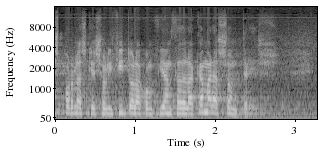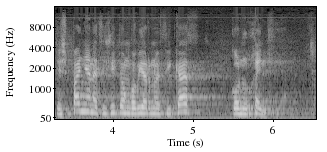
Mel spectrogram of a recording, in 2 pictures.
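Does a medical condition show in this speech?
No.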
